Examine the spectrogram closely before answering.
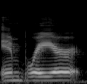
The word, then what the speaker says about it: Embraer: I have M am I saying it right Embraer e175 correct yes okay did you pick that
